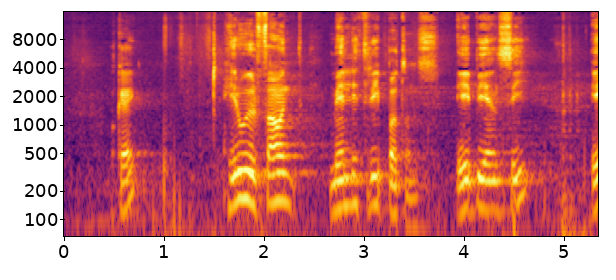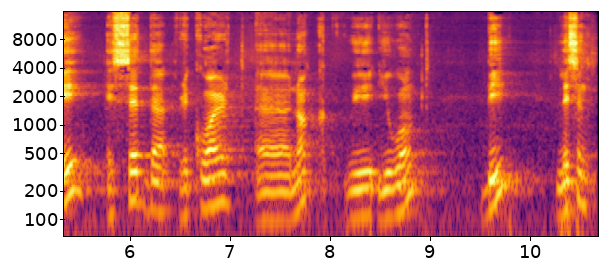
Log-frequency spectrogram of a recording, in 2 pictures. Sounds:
Speech

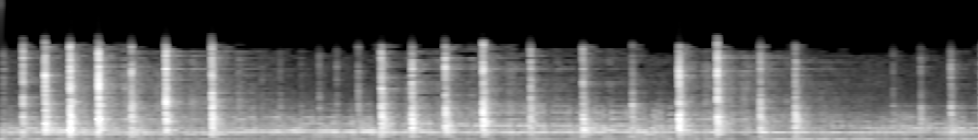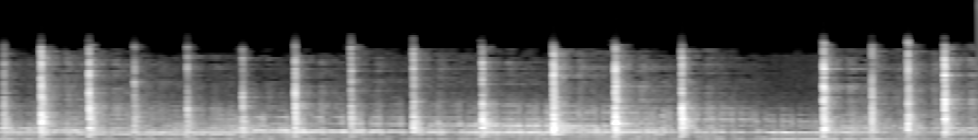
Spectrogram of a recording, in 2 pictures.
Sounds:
Music, Guitar

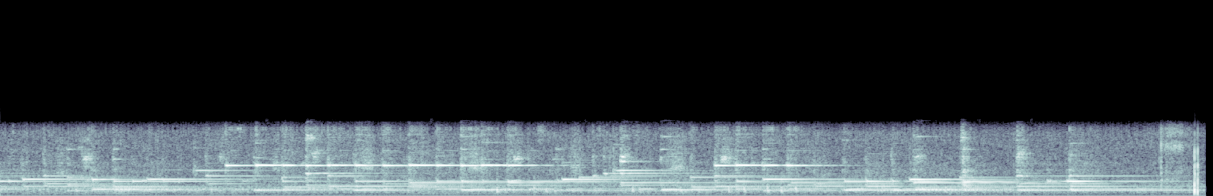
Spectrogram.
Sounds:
Music

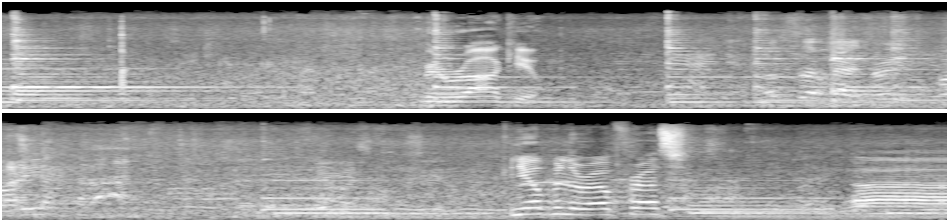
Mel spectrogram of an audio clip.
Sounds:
Speech, Music

